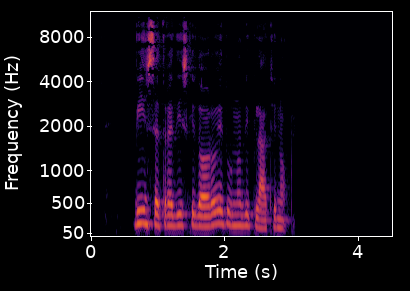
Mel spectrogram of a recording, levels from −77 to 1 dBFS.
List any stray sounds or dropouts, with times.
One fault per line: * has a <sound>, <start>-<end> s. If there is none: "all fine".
all fine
